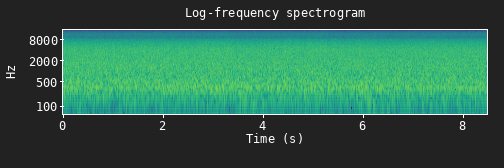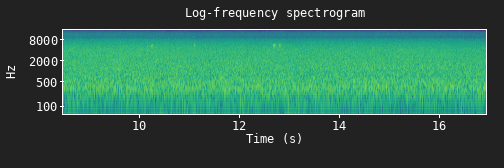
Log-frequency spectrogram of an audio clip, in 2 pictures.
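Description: River water flowing on a California fishing trip: steady, broadband rushing wash, constant and fairly near, with no talking.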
